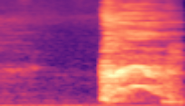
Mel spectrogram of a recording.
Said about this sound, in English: I will get past this cough.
